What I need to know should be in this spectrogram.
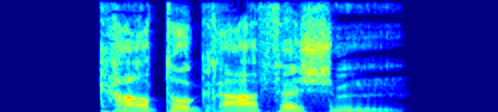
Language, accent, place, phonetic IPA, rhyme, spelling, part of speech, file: German, Germany, Berlin, [kaʁtoˈɡʁaːfɪʃm̩], -aːfɪʃm̩, kartografischem, adjective, De-kartografischem.ogg
- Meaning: strong dative masculine/neuter singular of kartografisch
